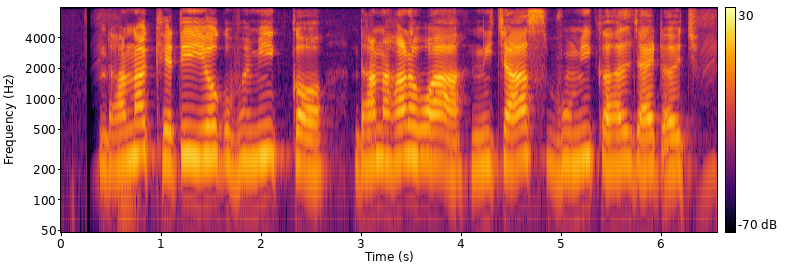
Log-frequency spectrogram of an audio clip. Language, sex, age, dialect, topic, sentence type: Maithili, male, 18-24, Southern/Standard, agriculture, statement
